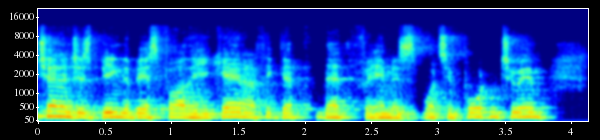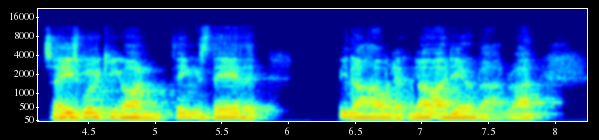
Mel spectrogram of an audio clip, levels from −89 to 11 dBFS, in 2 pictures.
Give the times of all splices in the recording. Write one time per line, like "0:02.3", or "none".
none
